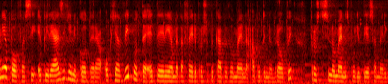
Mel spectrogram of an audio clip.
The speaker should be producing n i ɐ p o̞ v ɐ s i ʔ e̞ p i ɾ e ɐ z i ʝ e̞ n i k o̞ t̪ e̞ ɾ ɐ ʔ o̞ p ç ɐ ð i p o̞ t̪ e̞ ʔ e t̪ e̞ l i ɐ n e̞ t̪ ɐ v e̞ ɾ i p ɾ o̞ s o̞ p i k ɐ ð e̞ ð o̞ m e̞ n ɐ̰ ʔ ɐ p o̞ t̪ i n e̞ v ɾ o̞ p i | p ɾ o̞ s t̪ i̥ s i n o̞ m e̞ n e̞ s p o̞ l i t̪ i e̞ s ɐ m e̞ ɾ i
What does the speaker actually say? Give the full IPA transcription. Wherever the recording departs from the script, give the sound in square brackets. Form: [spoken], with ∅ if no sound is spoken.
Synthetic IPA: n i ɐ p o̞ [f] ɐ s i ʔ e̞ p i ɾ e ɐ z i ʝ e̞ n i k o̞ t̪ e̞ ɾ ɐ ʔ o̞ p ç ɐ ð i p o̞ t̪ e̞ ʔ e t̪ e̞ [ɾ] i ɐ [m] e̞ t̪ ɐ [f] e̞ ɾ i p ɾ o̞ s o̞ p i k ɐ ð e̞ ð o̞ m e̞ n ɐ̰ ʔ ɐ p o̞ t̪ i n e̞ v ɾ o̞ p i | p ɾ o̞ s t̪ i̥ s i n o̞ m e̞ n e̞ s p o̞ l i t̪ i e̞ s ɐ m e̞ ɾ i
